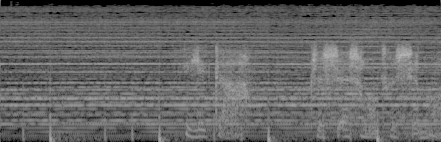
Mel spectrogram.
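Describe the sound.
An ambient electronic intro: a sustained synth drone with soft, evenly spaced low thumps about once a second, and a voice begins speaking over the music partway through.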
